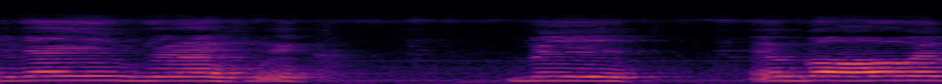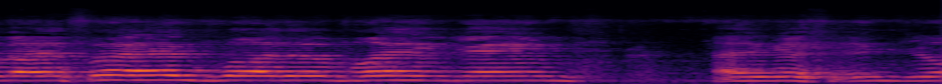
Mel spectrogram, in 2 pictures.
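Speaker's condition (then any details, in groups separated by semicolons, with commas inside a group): Speech impairment after birth surgery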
